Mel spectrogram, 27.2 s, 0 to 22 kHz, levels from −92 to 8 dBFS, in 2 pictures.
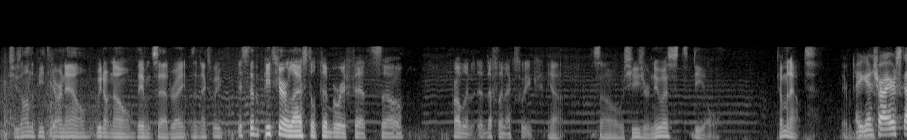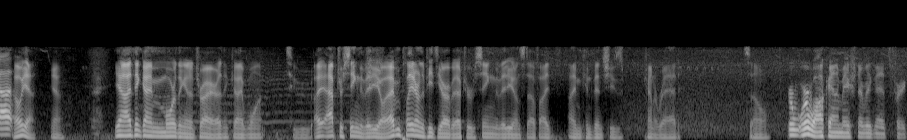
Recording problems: high frequencies cut off; noticeable; nothing above 5.5 kHz
animal sounds; faint; throughout; 25 dB below the speech
rain or running water; faint; throughout; 25 dB below the speech

